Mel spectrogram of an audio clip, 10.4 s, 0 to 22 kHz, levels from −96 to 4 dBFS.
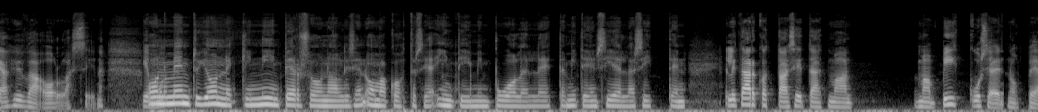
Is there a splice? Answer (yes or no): yes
